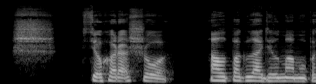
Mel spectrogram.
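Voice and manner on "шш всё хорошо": calm a crying mother; soothing hush. A narrator's reading. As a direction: son hushing his mother gently.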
